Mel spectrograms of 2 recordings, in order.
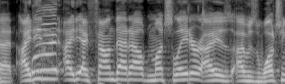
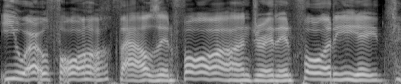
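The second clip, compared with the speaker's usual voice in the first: put-on grandmother voice. Acting out an auditor who agrees to speak in the man's grandma's voice. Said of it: "do it in your grandma's voice".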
